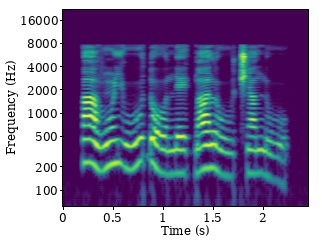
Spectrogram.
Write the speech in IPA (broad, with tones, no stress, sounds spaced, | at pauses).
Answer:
ã˦˨ v ũ˦ j uː˨˦ ɗ oː˨ n eː˨ ɡ͡b ã˦ l uː˨ t͡ʃ ã˦ n u˨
